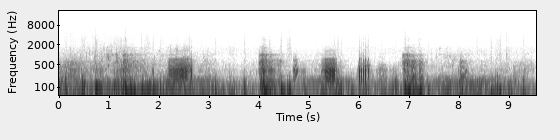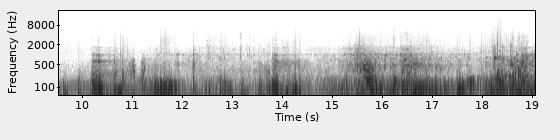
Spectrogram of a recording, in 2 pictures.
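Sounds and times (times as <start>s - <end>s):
muffled underwater rumble: 0.0s - 19.0s.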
